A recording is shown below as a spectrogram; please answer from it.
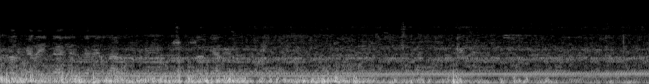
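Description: A boat's motor runs steadily under a rumble of wind on the microphone. A steady drone of the engine comes through more clearly about halfway in, and the whole sound eases slightly toward the end.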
